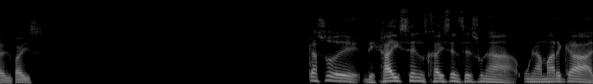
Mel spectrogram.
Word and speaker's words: Hisense: y era básicamente que la gente no sabía pronunciarla. No había gente que le decían Hisense, Hisense, Isense, Aisense. Creo que eran muy poquitos los que realmente le decían Hisense.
